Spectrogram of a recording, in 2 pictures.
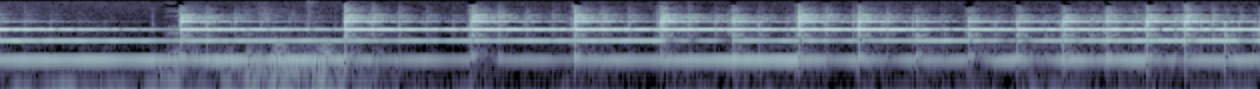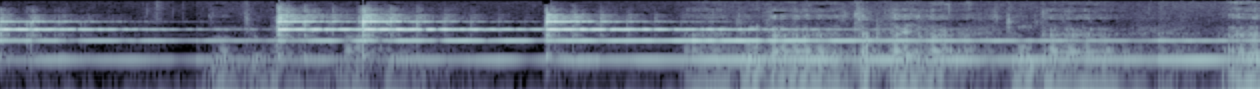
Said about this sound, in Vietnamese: Khi chúng ta giải ra như thế này mà chúng ta nhìn thấy là các Phật tử và người nhà của họ đã ngồi vào đâu vào đấy rồi, trang nghiêm đạo tràng rồi, bắt đầu thì chúng ta mới dồn chuông.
